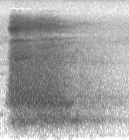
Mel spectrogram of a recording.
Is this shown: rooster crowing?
no

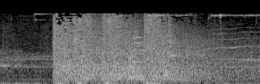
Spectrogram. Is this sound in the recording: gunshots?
yes

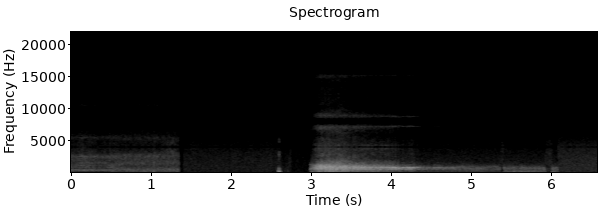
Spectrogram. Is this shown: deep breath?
yes

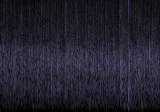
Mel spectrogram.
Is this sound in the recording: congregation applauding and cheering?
yes

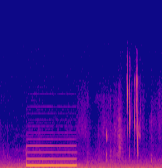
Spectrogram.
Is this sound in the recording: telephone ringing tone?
yes

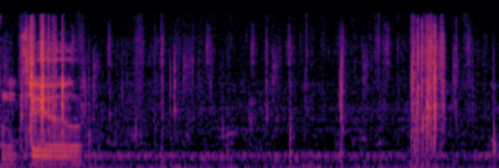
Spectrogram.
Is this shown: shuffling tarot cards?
yes

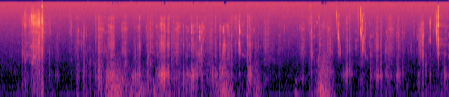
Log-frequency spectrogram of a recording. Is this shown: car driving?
no

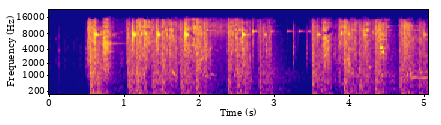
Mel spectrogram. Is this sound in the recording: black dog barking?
no

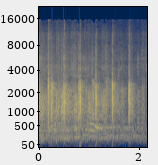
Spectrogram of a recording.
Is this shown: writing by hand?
no

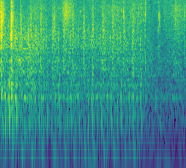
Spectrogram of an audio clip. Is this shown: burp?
no

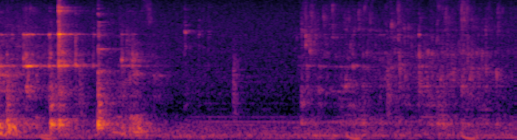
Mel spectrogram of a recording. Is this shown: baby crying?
no

